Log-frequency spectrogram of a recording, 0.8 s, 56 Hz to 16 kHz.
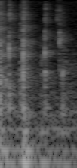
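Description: Computer keyboard keys tapped in a few quick, separate strokes close by while entering a name during a Windows Server 2022 setup, sparse and moderately loud with no talking.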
